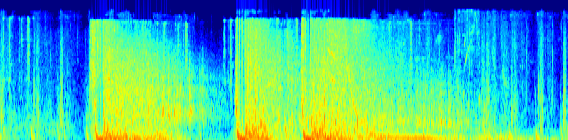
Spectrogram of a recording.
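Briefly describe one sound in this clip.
Gunshots bang loudly in quick bursts.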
